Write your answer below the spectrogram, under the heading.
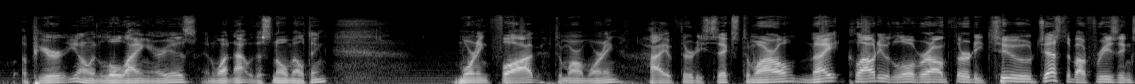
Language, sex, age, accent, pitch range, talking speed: English, male, 40-59, American, 80-105 Hz, 165 wpm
